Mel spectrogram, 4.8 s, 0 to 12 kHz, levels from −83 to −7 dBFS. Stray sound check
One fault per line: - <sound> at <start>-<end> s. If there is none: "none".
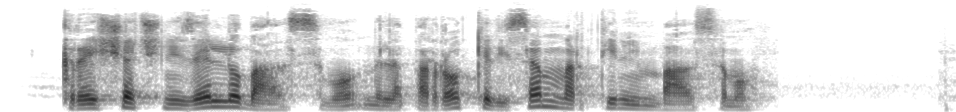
none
